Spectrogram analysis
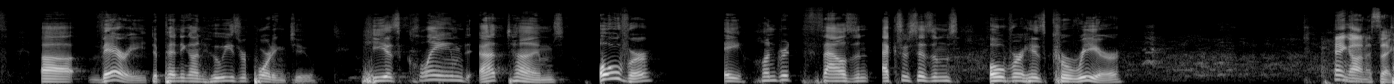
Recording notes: LIVE from Largo in Los Angeles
